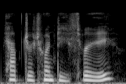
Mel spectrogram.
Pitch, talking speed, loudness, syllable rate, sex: 195 Hz, 140 wpm, -17 LUFS, 4.5 syllables/s, female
